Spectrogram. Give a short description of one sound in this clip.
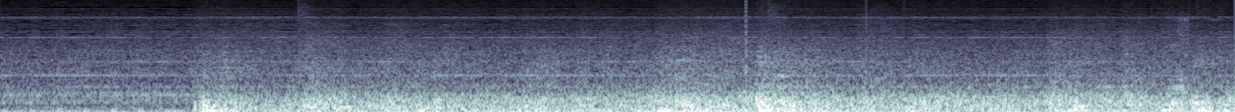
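Another train roars past close by.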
